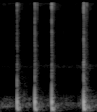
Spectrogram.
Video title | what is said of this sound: Baking connects you to a long human tradition of slowing down and caring for others. | I like to tap the tops if it sounds hollow. It's usually done.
